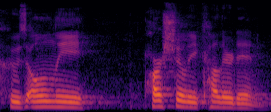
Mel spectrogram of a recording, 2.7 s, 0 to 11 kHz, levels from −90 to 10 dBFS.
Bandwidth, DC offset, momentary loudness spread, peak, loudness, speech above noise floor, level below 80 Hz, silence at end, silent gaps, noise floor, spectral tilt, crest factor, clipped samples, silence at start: 10 kHz; under 0.1%; 5 LU; -14 dBFS; -32 LUFS; 26 dB; under -90 dBFS; 0.05 s; none; -58 dBFS; -6 dB/octave; 18 dB; under 0.1%; 0 s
